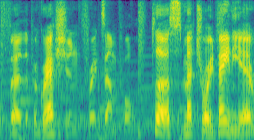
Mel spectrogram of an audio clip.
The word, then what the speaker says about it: Metroidvania: Plus, Metroidvania rhymes with WrestleMania, making it very useful for the annual TripleJump vs Cultaholic beat poem battle.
